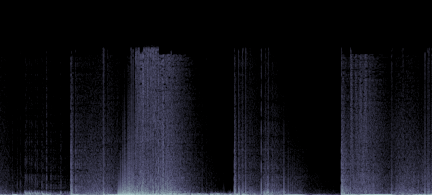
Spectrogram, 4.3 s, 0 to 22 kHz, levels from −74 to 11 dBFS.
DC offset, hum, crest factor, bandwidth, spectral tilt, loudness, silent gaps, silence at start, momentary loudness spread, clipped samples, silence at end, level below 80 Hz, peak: under 0.1%; none; 12 dB; 17 kHz; -6 dB/octave; -24 LUFS; none; 0 s; 15 LU; under 0.1%; 0 s; -24 dBFS; -6 dBFS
